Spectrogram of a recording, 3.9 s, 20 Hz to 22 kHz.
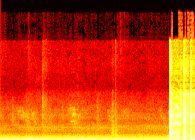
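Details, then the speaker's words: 2014 Toyota Corolla LE 4-cylinder, first start right after fitting a new battery: several seconds of low, uneven cranking before it catches with a loud burst. Delayed start, likely because the ECU needs time to power up after a battery change before cranking. "So as we saw there, the car didn't fire up right away. One of the main reasons is because after you change out your battery, you shouldn't just go right into starting the car like I just did."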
